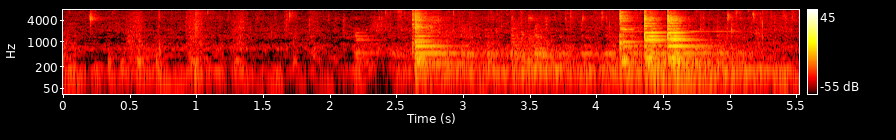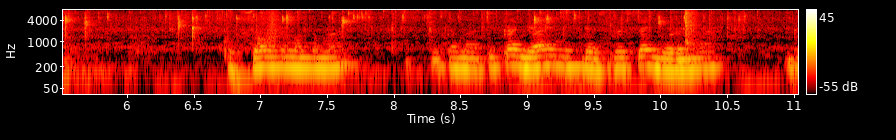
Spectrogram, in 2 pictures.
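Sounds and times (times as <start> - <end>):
fritters sizzling in oil: 0.0 - 11.0
metal spatula scraping wok: 2.2 - 5.0.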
